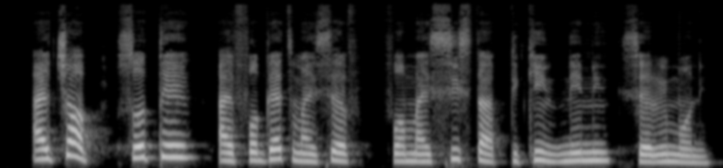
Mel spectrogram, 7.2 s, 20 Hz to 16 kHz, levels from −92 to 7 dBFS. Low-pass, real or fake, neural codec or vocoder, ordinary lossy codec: 14.4 kHz; fake; codec, 44.1 kHz, 7.8 kbps, Pupu-Codec; MP3, 64 kbps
